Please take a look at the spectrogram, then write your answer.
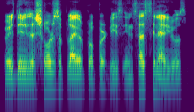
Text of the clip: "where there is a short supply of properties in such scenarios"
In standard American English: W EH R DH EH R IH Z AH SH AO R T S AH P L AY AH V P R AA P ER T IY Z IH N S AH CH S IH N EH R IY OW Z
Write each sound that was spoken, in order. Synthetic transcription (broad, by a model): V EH R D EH R IH Z AH SH AO R T S AH P L AY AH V P R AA P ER T IY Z IH N S AH CH S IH N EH R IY OW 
